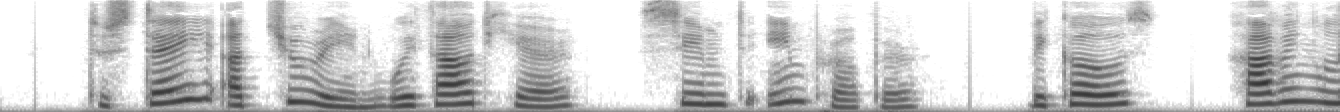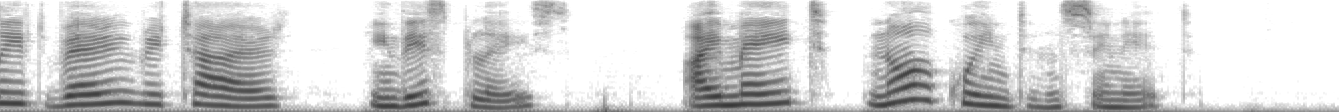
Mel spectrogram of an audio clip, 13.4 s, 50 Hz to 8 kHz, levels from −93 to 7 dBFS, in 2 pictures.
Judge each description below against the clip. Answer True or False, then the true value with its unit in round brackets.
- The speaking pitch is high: True (250 Hz)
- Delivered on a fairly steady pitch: False (5.0 semitones)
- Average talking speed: False (100 wpm)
